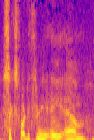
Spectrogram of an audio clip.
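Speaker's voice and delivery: upbeat announcer reading the time; radio DJ voice. Real, not acted. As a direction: call out the time on air. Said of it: "I sound like a radio D J".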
